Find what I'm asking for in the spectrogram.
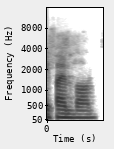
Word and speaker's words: Feinbaum: Like you have to vocalize it. How do you say Feinbaum? – Feinbaum.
